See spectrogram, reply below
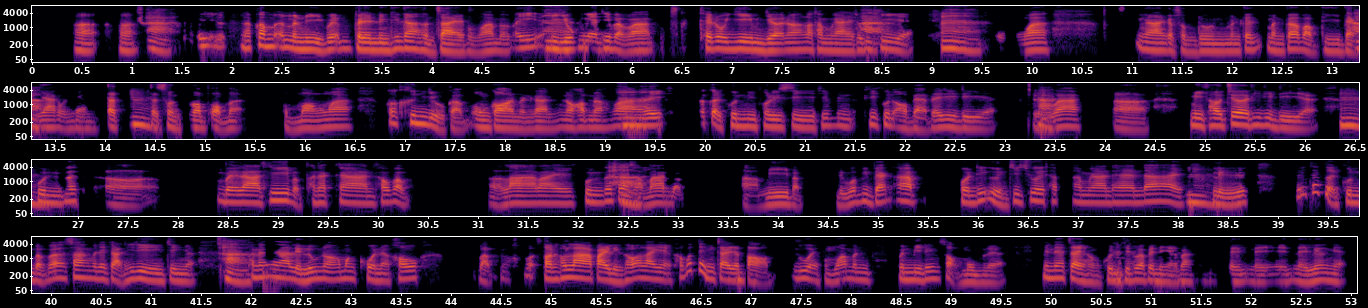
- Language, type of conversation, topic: Thai, unstructured, คุณคิดว่าสมดุลระหว่างงานกับชีวิตส่วนตัวสำคัญแค่ไหน?
- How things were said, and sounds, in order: other background noise; in English: "เวย์"; tsk; "ผมว่า" said as "โอว่า"; "แต่-" said as "แต่ด"; in English: "Policy"; in English: "คัลเชอร์"; tapping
